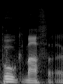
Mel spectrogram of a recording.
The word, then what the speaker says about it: Bogmaffa: If we're curious about pronunciation, Bog is a long O. So, yeah, it's more like Bugmaffa, right? Bugmaffa. But I just say Bogmaffa because it's quicker.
